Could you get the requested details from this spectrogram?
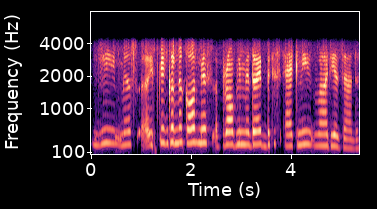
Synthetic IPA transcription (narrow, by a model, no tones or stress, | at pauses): d͡ʒiːmesɪskeŋkɐɾnɐkɔːɾmespɾɔːbləmːed̪ɾaːjbɐt̪ɪsɛːkniʋaːɾiɐd͡ʒaːd̪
